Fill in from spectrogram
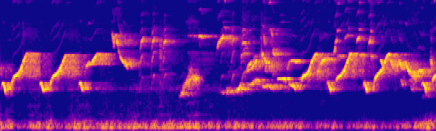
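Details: Nonstop song of a white-rumped shama in the 'nyaut' style, a series of upswept whistles repeated roughly twice per second with rich varied phrases between, against constant low-frequency hum.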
